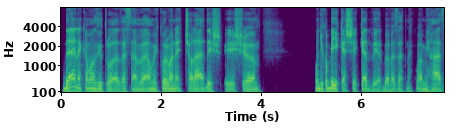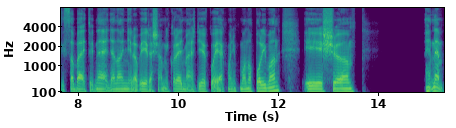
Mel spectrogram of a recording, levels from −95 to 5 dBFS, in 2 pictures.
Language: Hungarian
